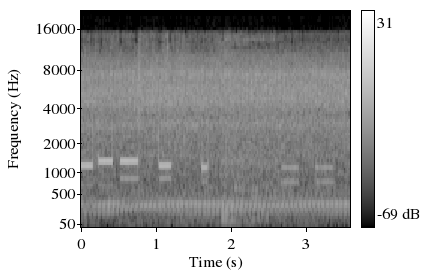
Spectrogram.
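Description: A cell phone is dialed with a quick run of short keypad tones at an irregular pace, over a steady low hum.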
